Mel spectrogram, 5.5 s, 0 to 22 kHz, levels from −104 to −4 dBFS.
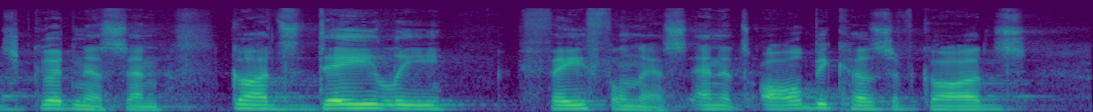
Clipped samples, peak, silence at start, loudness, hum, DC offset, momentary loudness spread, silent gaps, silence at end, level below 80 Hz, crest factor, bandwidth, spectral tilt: under 0.1%; -18 dBFS; 0 s; -38 LUFS; none; under 0.1%; 15 LU; none; 0.3 s; -76 dBFS; 20 dB; 16 kHz; -6 dB/octave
